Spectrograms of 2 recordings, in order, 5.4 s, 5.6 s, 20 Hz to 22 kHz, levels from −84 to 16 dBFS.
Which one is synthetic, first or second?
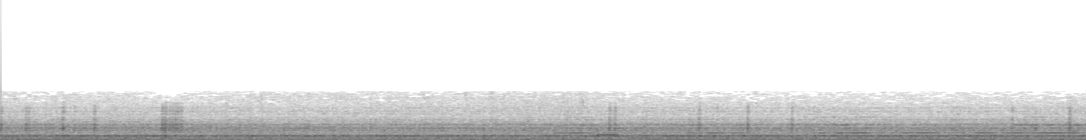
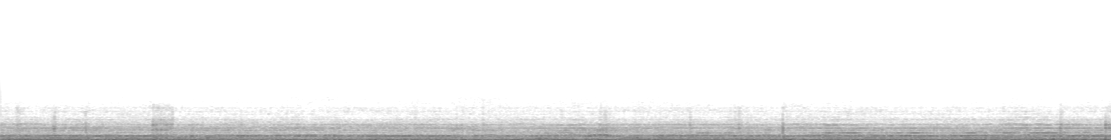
second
